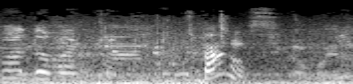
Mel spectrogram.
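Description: Steady low drone of a coach bus's engine and road noise heard from inside the passenger cabin, with brief voices over it.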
